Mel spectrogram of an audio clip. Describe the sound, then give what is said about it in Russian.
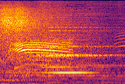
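A single drawn-out, plaintive bleat, like a sheep or lamb, coming from inside a sack, steady for a couple of seconds before fading slightly, with no voices around it. “Мешок жалобно заблеял.”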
